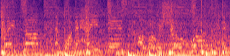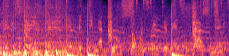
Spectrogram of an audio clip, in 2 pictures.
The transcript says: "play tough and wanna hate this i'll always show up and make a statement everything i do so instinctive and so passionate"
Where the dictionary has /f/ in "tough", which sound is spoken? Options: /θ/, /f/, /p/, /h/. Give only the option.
/p/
